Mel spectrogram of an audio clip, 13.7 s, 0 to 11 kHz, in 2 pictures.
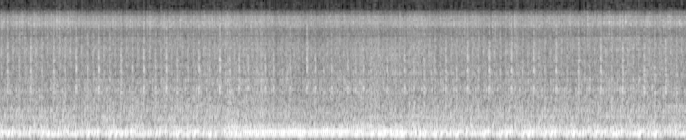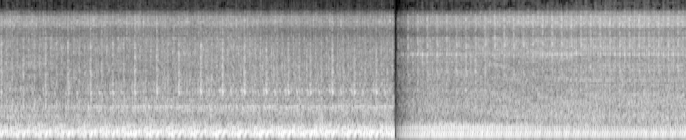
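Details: VAZ 21083 at idle: light metallic tapping about two a second, unevenly spaced, same warm or cold; owner suspects piston pin in cylinder 1, not confirmed.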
